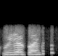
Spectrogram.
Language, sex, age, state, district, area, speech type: Kashmiri, female, 18-30, Jammu and Kashmir, Bandipora, rural, conversation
